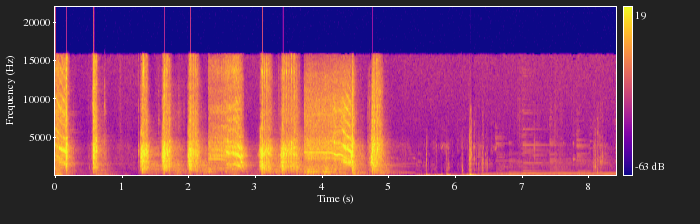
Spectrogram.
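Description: Cordless drill driving screws through corrugated metal roofing into a wooden frame, in a series of short bursts, some with a rising whine. About five seconds in, background music takes over.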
